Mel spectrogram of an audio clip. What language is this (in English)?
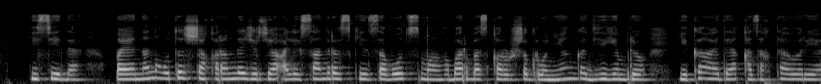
Kazakh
